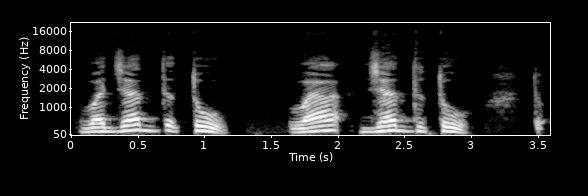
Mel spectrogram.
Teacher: یعنی دال تا کے اندر مدغم ہو جائے گا، تو اس ادغام کو ادغام متجانسین کہا جاتا ہے۔ · مثال سے سمجھیں، جیسے وجد تو اب یہ دال جو ہے یہ ساکن ہے، آگے تا جو ہے یہ متحرک ہے اس میں، تو یہ دال اور تا ان دونوں کا مخرج ایک ہی ہے لیکن لفظ مختلف ہیں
